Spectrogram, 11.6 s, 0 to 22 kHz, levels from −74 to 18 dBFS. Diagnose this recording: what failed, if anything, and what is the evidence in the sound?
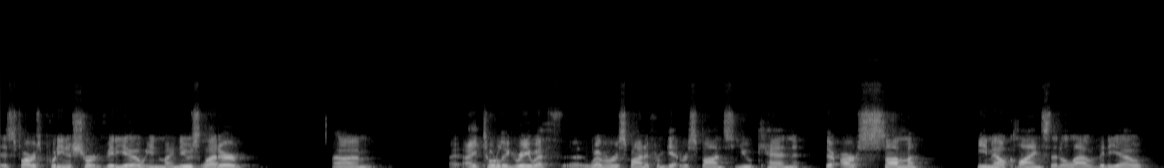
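Nothing in the recording points to a failure at any stage of the chain. There is no audible evidence of a fault to diagnose.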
